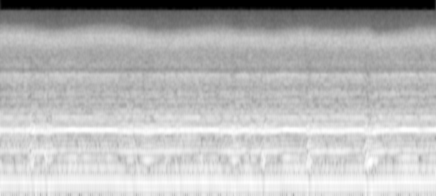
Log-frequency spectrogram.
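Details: Ryobi four-stroke string trimmer, cold start on a freezing morning, carburettor low/high screws being tweaked: buzzy high idle dips and surges unevenly every half second. Rough running from incorrect carburettor mixture; slow-running jets also suspected.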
